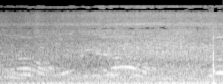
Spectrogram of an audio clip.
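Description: Several people's voices calling out, rising and falling in pitch, over a steady low rumble of a motor vehicle engine.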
